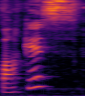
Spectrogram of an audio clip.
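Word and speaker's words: Bacchus: this is the god I think it's pronounced bakus who was kind of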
